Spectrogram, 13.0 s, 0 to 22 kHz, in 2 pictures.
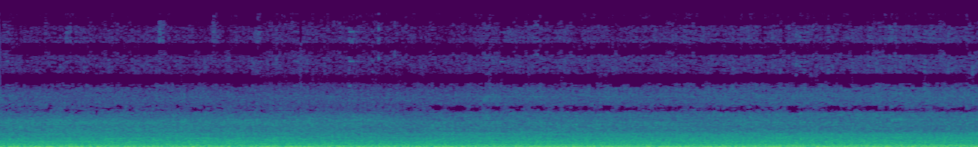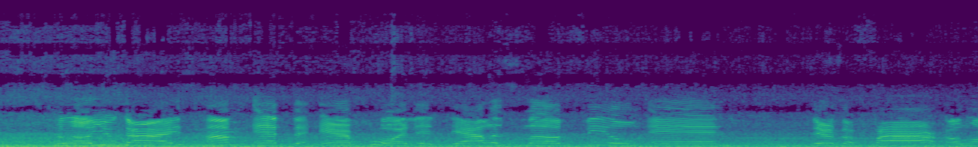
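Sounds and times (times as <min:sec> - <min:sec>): engines idling: 0:00.0 - 0:13.0
traffic rumble: 0:00.0 - 0:13.0.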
